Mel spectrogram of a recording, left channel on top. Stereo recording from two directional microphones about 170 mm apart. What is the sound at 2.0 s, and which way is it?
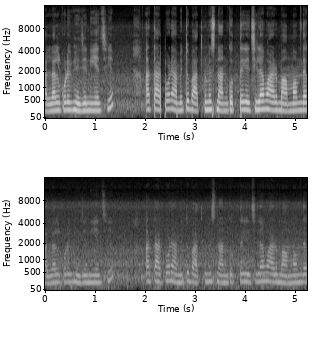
Speech, 70° left (ahead or behind).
